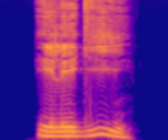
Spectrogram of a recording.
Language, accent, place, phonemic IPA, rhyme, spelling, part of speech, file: German, Germany, Berlin, /eleˈɡiː/, -iː, Elegie, noun, De-Elegie.ogg
- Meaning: elegy (mournful or plaintive poem or song)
